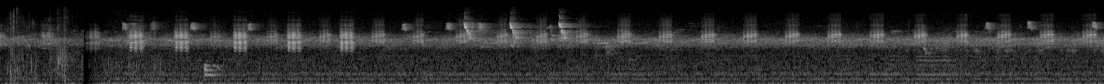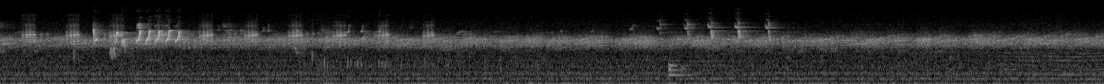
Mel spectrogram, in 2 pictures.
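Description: Bush ambience: a steady, high-pitched insect chorus with short high chirps repeating about twice a second through the first half, and a brief fast trill about twelve seconds in.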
